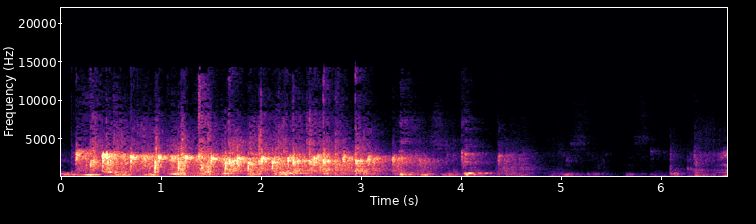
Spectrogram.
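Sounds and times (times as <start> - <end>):
audience applauding: 0.0 - 4.5.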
